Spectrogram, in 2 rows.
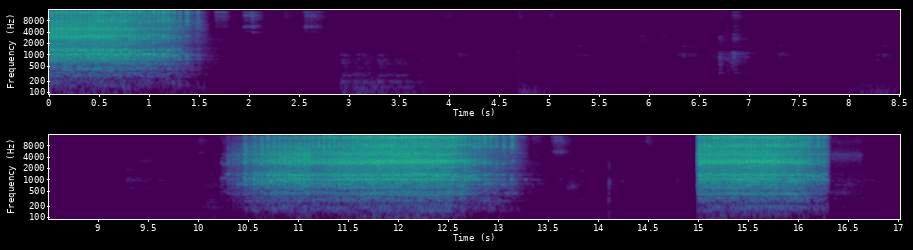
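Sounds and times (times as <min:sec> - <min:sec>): sewing machine stitching: 0:00.0 - 0:01.7, 0:10.2 - 0:13.5, 0:15.0 - 0:16.4.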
